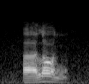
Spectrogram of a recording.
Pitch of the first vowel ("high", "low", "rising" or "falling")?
rising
